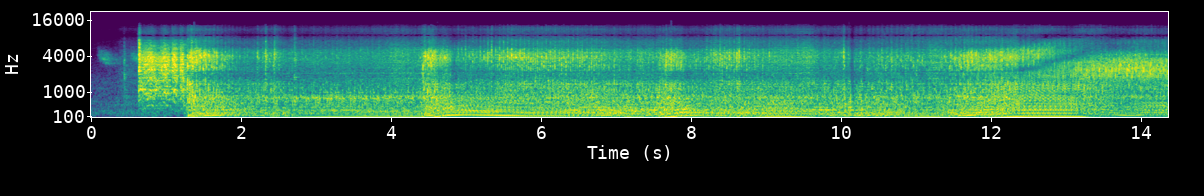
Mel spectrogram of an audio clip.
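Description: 2018 Dodge Challenger R/T's 5.7-litre HEMI V8 starting: the starter cranks briefly, the engine catches about a second in and settles into a loud idle. It is then revved several times, each rev a rise and fall in pitch, and the car moves off before the end.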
